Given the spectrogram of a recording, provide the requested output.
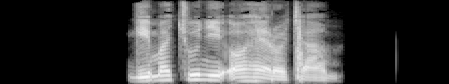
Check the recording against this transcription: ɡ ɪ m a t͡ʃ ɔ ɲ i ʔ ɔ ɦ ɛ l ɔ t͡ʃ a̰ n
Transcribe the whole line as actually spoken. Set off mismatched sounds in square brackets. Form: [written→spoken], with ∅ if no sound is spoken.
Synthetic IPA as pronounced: ɡ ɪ m a t͡ʃ [ɔ→u] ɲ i ʔ ɔ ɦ ɛ [l→ɾ] ɔ t͡ʃ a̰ [n→m]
